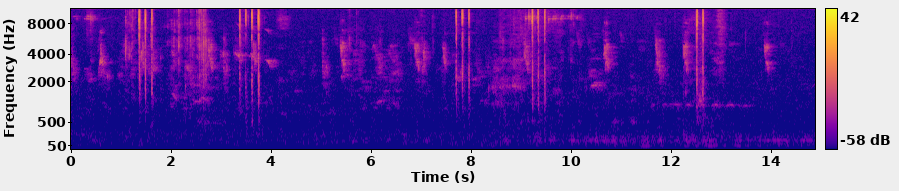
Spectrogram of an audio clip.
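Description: Small birds chirping in short, scattered calls, with a few quick clusters of sharp clicks.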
